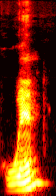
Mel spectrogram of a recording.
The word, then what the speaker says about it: Huynh: nguyen and you know his name is h-u-y-n-h but it's pronounced win and that's what he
